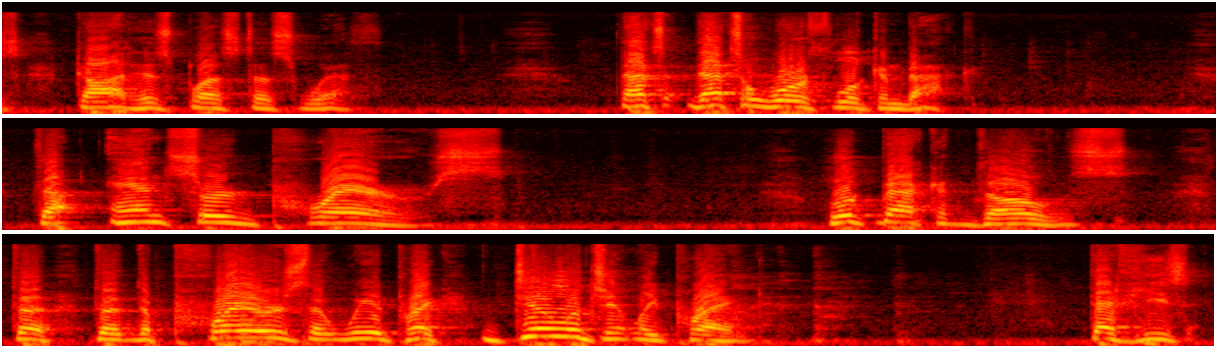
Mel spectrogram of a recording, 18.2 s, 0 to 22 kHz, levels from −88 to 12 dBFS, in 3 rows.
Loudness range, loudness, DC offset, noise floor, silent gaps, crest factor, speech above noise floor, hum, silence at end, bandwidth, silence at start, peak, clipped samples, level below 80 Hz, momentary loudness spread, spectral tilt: 5 LU; -26 LUFS; under 0.1%; -57 dBFS; none; 18 dB; 31 dB; none; 0.1 s; 16 kHz; 0 s; -10 dBFS; under 0.1%; -46 dBFS; 11 LU; -4 dB/octave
